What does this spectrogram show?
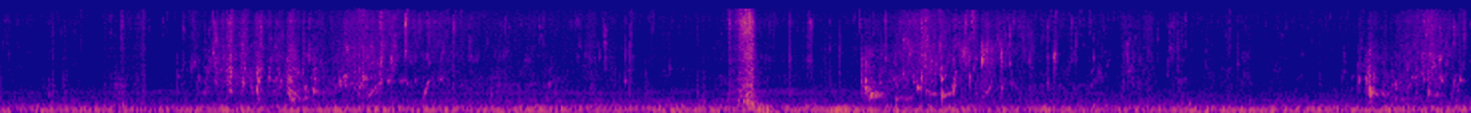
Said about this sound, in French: Ah oui, la vase bouge, on peut dire, enfin. Regardez. Ça frémit, on voit, ouais. On voit les bulles, les vers, des quelques avignons qui restent dans la vase font des bulles.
